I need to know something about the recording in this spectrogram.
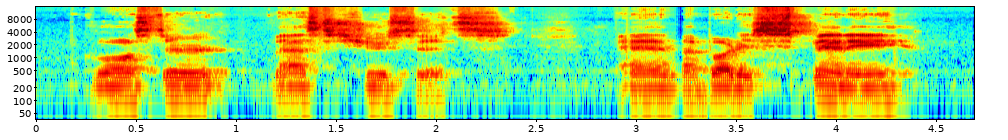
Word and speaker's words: Gloucester: It's spelled Glchester, but they call it Gloucester. Gloucester, Massachusetts.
